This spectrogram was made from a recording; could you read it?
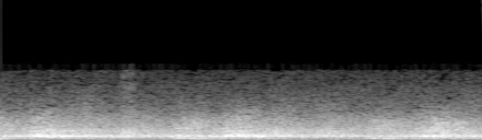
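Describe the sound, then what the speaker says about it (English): A football stadium crowd roars steadily during a final defensive drive, a dense, sustained wash of cheering voices at a distance with no single speaker. "Crowd getting cranked up, trying to help this defense on the final drive."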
